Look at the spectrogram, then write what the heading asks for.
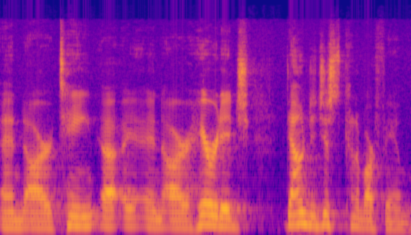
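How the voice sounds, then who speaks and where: Speaking with a Midwestern US accent, a man uses a fairly high pitch, fairly even intonation, and a moderate pace. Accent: US Midwest. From Indiana, US Midwest. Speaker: pastor. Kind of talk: sermon.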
